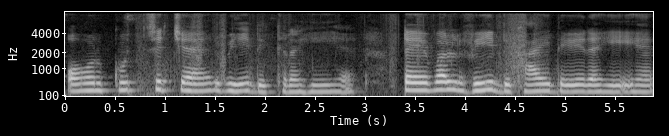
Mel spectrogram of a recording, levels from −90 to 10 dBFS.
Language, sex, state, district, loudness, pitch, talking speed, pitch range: Hindi, female, Madhya Pradesh, Dhar, -18 LUFS, 200 Hz, 130 wpm, 185-220 Hz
